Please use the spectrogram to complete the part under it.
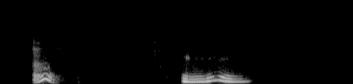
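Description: A woman speaks with animation through an online call.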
